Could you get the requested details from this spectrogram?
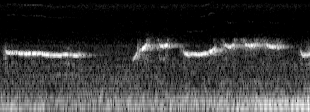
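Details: Pet cockatiel singing: a long, steady whistle sliding slightly down, then a rising swoop into a wavering, held high whistle that carries on almost without a break.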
